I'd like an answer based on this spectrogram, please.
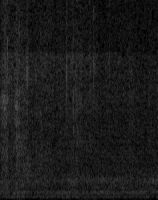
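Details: Disturbed honey bees at a hive whose frames are being pulled for inspection, expected to turn angry; a continuous low, even buzzing drone with no breaks.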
